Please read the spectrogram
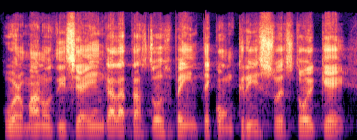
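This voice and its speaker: A male pastor preaching with fervor, his voice high and bright, cutting through the room. He keeps calling to the congregation and checking they follow. The sound rings out with a long reverb from a church sanctuary. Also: level tone, moderate pace. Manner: fervent preaching, often calling out "brothers" and asking "right?". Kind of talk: sermon.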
